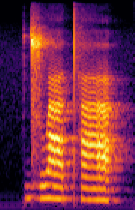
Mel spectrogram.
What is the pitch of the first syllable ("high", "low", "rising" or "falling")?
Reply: low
